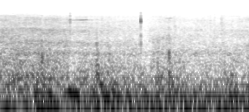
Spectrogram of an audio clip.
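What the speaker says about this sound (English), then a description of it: "I gotta wait for traffic" Steady road traffic rumbles past a motorcycle waiting at a junction, a close low drone of passing car and truck engines with brief higher hisses.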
